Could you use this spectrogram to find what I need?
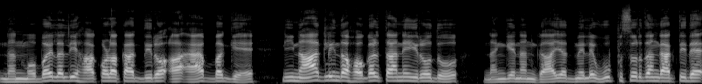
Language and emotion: Kannada, angry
